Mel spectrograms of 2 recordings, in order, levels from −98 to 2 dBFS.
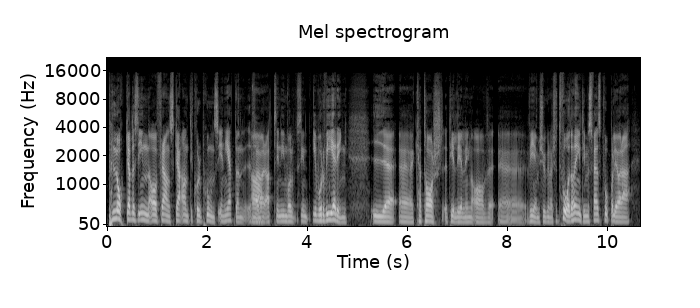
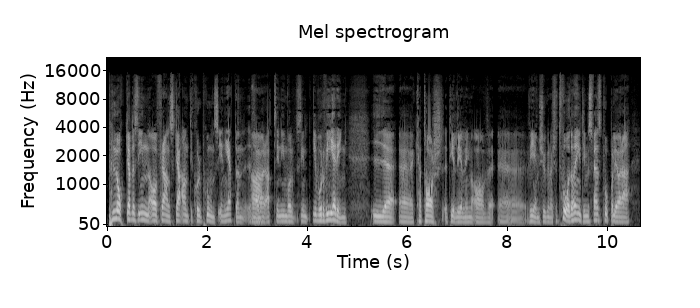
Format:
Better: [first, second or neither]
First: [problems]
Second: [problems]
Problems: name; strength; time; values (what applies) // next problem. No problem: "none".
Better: first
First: none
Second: garbled, watery; slightly; nothing above 15 kHz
